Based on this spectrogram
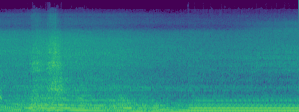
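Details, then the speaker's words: Jeep after the tailpipe was welded and a custom exhaust fitted; a quick blip then a deep even rumble that settles steadily, with no puffing or ticking from leaks; exhaust sounds healthy. "yeah that sounds great it's got a little bit of a rumble to it but it's not bad yeah I like that"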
